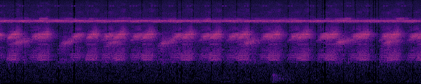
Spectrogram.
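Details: Night chorus of frogs in Florida under moonlight, with short buzzy croaking pulses about twice per second that swell and fade in overlapping waves, backed by a constant thin, high ringing tone.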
